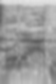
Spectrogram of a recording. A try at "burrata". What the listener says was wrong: We'll work on your R's. It's okay, you'll get there.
